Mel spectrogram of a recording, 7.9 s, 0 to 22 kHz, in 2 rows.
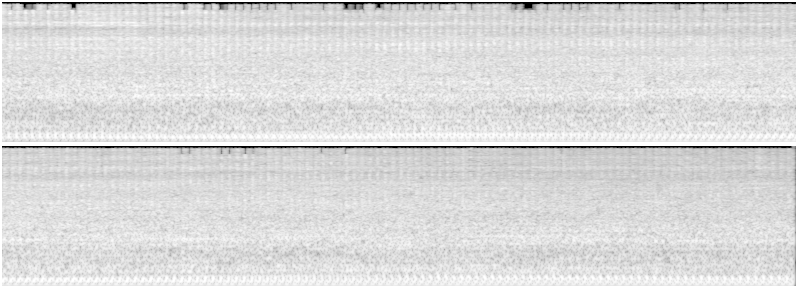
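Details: Craftsman LT1000 riding mower after restoration and steering arm install, deck back on: steady, even engine drone with smooth, unbroken beat, no knocks or misses; normal running.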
